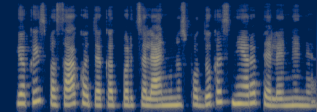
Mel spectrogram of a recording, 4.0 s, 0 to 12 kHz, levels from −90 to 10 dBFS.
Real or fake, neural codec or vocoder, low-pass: real; none; 10.8 kHz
